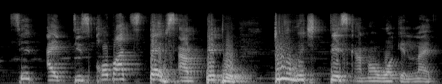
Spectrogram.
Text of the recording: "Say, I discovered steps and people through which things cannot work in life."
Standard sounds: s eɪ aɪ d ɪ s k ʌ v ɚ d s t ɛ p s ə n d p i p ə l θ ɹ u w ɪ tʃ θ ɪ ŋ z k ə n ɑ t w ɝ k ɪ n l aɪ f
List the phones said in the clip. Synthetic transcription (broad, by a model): s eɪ aɪ d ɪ s k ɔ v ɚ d s t ɛ p s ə n p i p ə l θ ɹ u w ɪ tʃ t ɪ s k ə n ɑ t w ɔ k ɪ n l aɪ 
